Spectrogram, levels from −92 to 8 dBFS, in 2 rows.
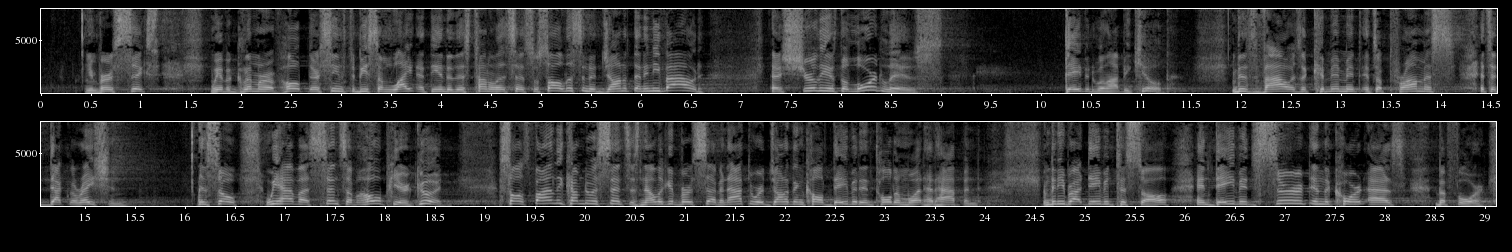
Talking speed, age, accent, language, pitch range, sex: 205 wpm, 30-49, American, English, 185-245 Hz, male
